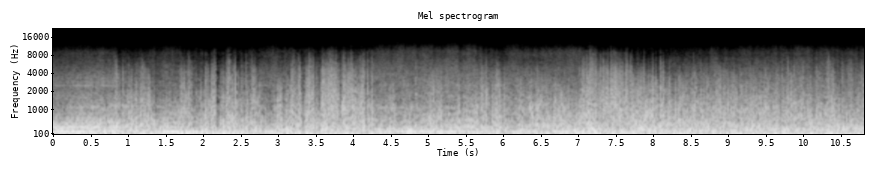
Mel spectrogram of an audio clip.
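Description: Motorboat running at speed, its engine holding a steady low tone, with heavy wind buffeting the microphone and water rushing past the hull.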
